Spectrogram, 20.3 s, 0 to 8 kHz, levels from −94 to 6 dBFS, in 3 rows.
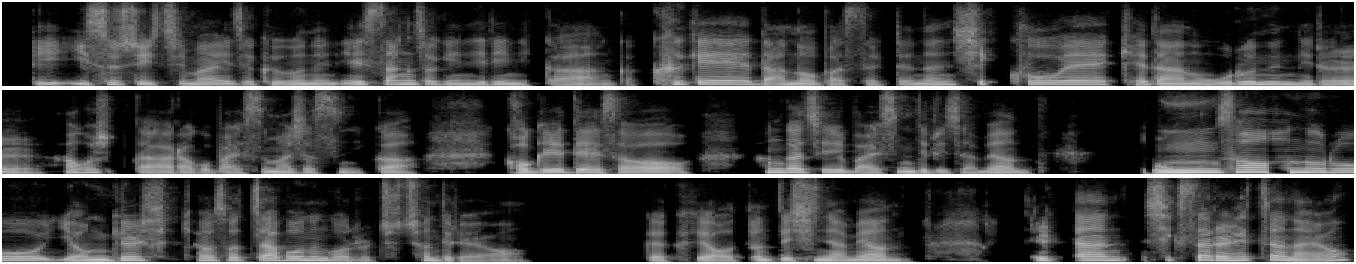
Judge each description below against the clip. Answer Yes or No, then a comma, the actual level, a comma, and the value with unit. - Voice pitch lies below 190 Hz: Yes, low, 135 Hz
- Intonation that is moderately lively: No, wide, 7.6 semitones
